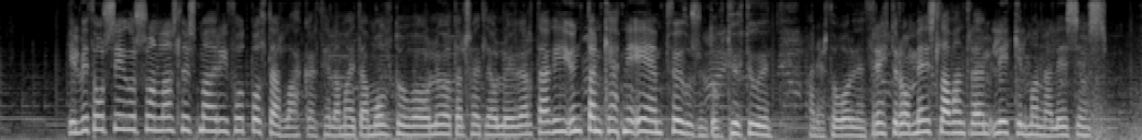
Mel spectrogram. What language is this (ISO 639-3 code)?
isl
